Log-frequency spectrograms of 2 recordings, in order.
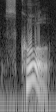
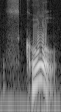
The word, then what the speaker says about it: school: this word with me school school so the word school has one silent letter what do you think that silent letter is of course it is letter uh H it is letter H and finally by having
